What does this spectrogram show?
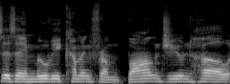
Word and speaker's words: Bong Joon-ho: Bong Joon, how do you say his name? Bong Joon-ho.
